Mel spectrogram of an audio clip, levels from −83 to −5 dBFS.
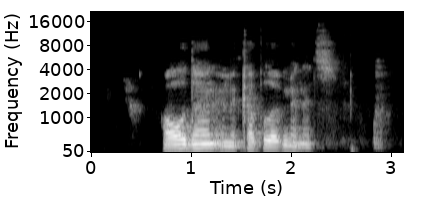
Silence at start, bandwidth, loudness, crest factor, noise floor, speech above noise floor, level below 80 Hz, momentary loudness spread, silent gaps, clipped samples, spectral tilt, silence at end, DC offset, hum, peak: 0.7 s; 11 kHz; -18 LUFS; 18 dB; -52 dBFS; 35 dB; -64 dBFS; 15 LU; none; under 0.1%; -6.5 dB/octave; 0.2 s; under 0.1%; none; -2 dBFS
